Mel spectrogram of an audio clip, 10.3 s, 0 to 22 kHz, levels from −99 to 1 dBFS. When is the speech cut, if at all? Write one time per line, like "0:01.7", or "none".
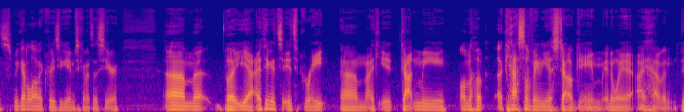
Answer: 0:01.3
0:03.8
0:04.5
0:05.6
0:06.0
0:07.3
